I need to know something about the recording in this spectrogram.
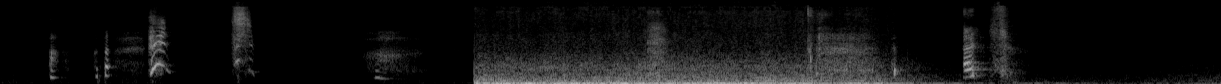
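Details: AI-generated (Sora2) sneeze compilation, simulated: several sharp sneezes with quick inhaled catches before them, then loud handling noise and one more sneeze, followed by apologies; sneezing.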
